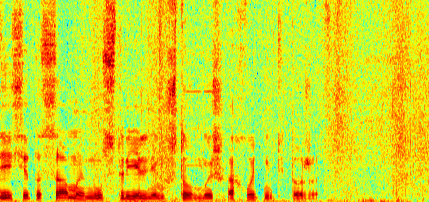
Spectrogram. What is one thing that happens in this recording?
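A man talks with animation, close by, outdoors.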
